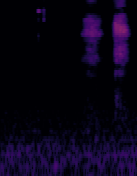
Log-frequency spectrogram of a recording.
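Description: A couple of faint computer mouse clicks about half a second in, then two short breaths close to the microphone.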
